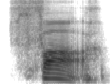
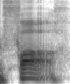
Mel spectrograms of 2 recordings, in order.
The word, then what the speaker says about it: phare: The PH, borrowed from Greek, make the F sound in French. So, un phare.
